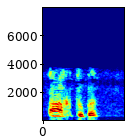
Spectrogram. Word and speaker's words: Ахтуба: Гостиница Ахтуба, у нас ударение на первую буковку, Ахтуба.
